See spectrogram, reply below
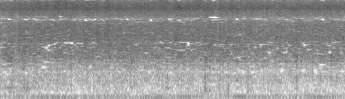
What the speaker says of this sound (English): As we baste, we're just going to take our spoon.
